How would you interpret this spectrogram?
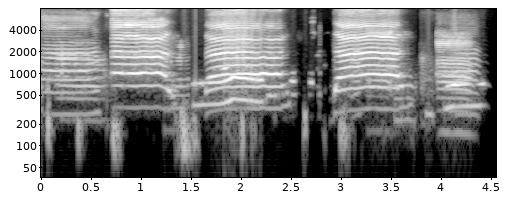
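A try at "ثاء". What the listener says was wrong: এটা দাল না, এটা হলো সা সা সা। দেখেন, এই যে বাংলায় যে ছয়াকারে সা না, এইরকম কাছাকাছির কাছাকাছির কাছাকাছি, মানে এটা একেবারে হুবহু তো হবে না, তবে একটা জিনিস যে আপনার নরম আওয়াজে উচ্চারণ করতে হবে, হালকা বাতাস বের করে জিহ্বার আগা উপরে 2 দাঁতের আগায় লাগিয়ে সা সা।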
